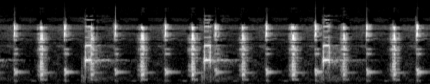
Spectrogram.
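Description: Ticking-clock sound effect marking a quiz countdown timer: an even tick-tock of about two ticks a second.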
